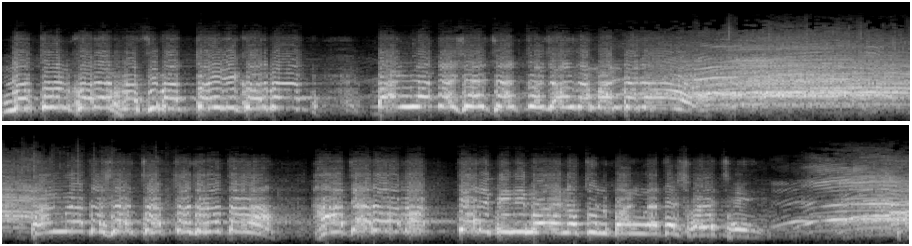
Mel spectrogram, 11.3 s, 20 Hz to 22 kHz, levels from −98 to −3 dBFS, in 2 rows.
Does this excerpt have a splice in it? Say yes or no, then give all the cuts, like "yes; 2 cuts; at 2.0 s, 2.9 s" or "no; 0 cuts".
no; 0 cuts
